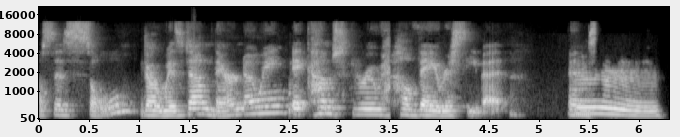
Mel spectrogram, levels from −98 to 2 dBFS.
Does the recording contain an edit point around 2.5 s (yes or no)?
yes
